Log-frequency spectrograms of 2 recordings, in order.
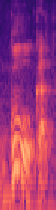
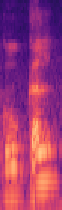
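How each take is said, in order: First: Google as GOO-gul, falling on a light gul; long GOO, light ending on Google; stress on first syllable. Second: Google wrongly as goo-GAL; heavy ending on Google, goo-GAL; stress on second syllable. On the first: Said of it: "ये जो आपका शुरू में आएगा". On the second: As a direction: drag and weight the GAL of Google. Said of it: "Google नहीं". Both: Shown as a demonstration.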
